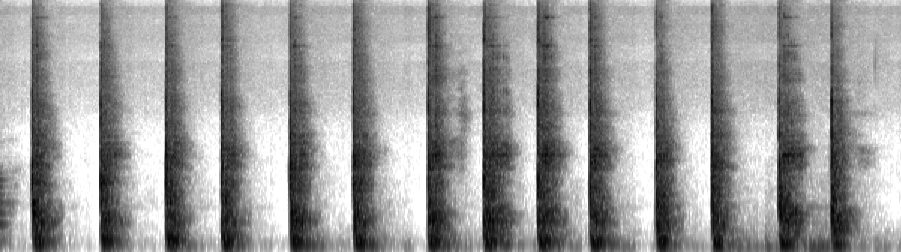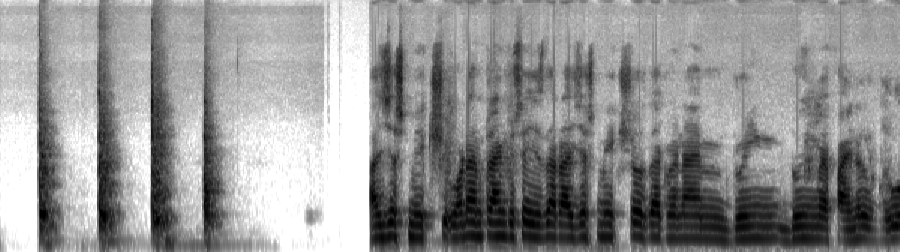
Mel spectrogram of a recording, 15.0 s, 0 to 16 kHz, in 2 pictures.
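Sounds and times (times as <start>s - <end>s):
mallet blows on wooden frame: 0.0s - 7.2s.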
